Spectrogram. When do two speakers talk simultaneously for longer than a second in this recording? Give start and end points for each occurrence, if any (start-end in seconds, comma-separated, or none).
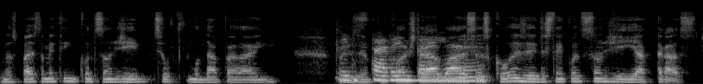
3.3-4.9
